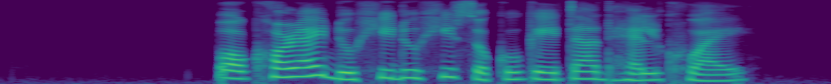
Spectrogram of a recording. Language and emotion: Assamese, neutral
